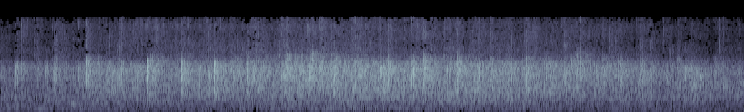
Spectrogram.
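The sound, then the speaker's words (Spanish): Steady audience applause for the children fills the whole stretch, many hands clapping densely at an even, moderate loudness with no voices over it. “Aplauso para nuestros hijos.”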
